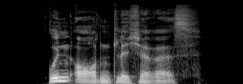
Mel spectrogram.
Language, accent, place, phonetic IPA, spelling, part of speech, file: German, Germany, Berlin, [ˈʊnʔɔʁdn̩tlɪçəʁəs], unordentlicheres, adjective, De-unordentlicheres.ogg
- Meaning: strong/mixed nominative/accusative neuter singular comparative degree of unordentlich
